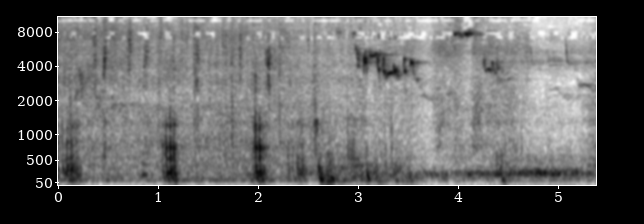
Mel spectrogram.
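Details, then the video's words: Wild boar giving short, rough grunts about once a second over steady rain, with a few high bird chirps, captured by an unattended microphone recorder in a forest during a wildlife sound inventory. "Là, c'est le sanglier et la pluie. On entend la pluie."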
